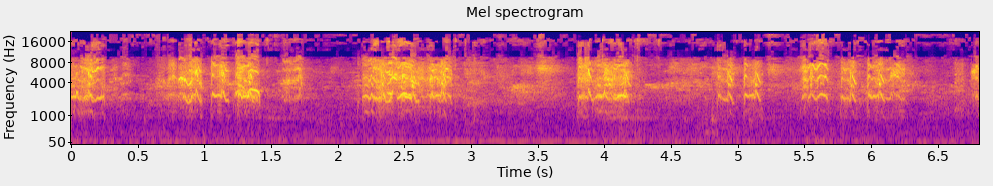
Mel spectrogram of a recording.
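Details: Young lovebirds calling, 11 January 2025: loud rasping, squawking bursts at irregular intervals, some long and some clipped, separated by short quieter pauses with a faint background hum.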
